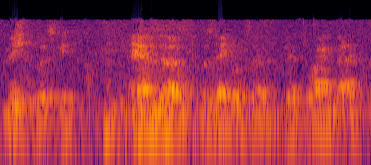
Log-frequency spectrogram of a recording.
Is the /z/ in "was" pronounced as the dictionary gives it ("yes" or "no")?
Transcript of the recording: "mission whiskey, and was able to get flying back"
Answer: yes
